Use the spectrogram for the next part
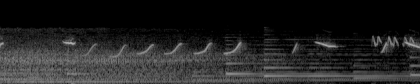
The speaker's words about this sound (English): Good day to you, children. I am the eagle. We are majestic birds with strong legs, claws, and a strong curved beak.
